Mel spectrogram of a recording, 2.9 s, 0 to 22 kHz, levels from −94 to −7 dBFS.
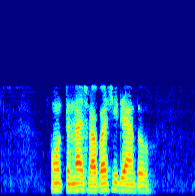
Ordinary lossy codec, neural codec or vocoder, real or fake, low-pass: AAC, 16 kbps; codec, 16 kHz, 4.8 kbps, FACodec; fake; 3.6 kHz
